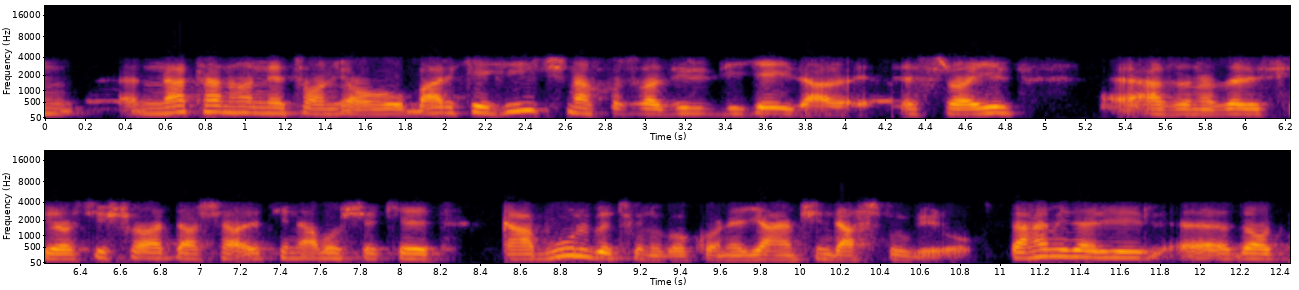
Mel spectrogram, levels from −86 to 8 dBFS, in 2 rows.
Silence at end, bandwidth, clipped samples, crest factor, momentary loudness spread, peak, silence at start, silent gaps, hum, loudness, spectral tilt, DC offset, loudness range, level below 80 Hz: 0 s; 4.3 kHz; under 0.1%; 18 dB; 9 LU; -2 dBFS; 0 s; none; none; -20 LUFS; -8.5 dB/octave; under 0.1%; 1 LU; -66 dBFS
